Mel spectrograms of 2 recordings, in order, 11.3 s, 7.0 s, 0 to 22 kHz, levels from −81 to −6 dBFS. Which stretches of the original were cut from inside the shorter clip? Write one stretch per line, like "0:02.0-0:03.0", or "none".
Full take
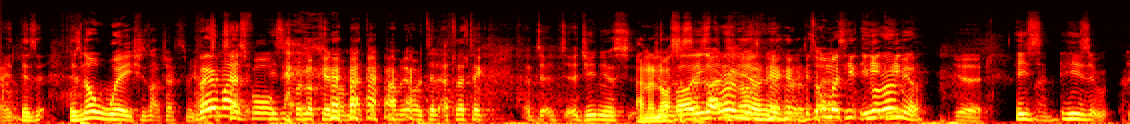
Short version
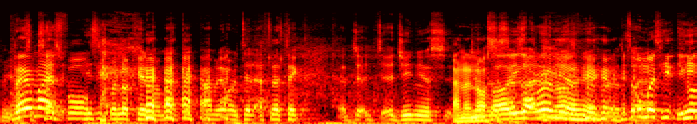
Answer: none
